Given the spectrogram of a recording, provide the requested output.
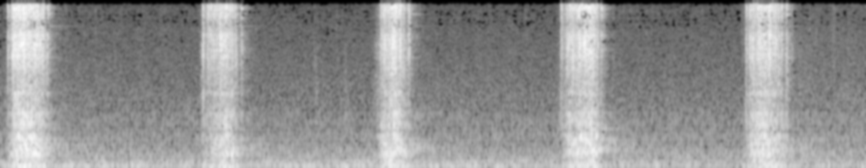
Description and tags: bike chain back hits
Kicking a bicycle pedal
pedal, bicycle, chain, bike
